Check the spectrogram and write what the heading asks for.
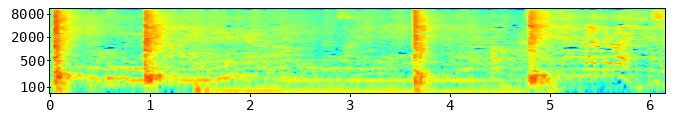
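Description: Cornhole bags landing on a wooden cornhole board: four sharp thuds, one at the start, one about a second in, and two more about three and a half and five seconds in.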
